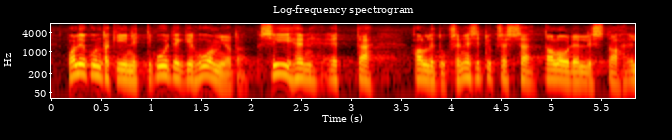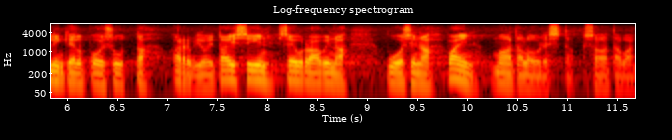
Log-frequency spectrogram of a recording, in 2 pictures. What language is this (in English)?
Finnish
